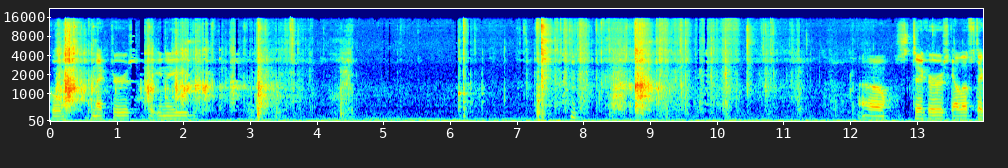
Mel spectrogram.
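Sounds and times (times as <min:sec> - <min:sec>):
plastic bags crinkling: 0:00.0 - 0:04.0, 0:07.4 - 0:11.4.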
